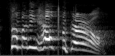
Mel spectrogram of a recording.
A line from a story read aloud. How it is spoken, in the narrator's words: far away, this high, shrill voice screaming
